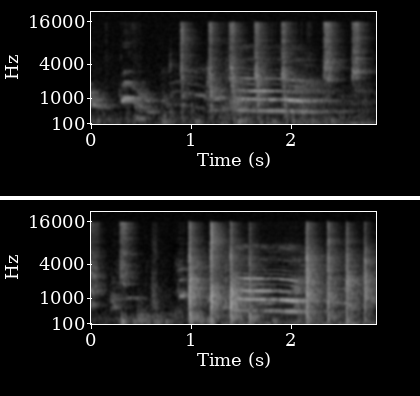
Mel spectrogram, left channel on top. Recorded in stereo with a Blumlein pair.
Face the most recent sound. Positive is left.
turn(degrees=-35)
